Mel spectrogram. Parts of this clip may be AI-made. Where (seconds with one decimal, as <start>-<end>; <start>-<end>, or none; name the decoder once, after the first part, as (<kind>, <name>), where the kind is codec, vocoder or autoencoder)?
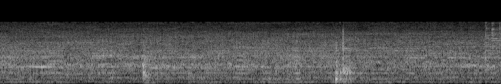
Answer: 0.0-4.0 (codec, SNAC)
